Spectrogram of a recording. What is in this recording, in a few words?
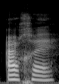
"arret", French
